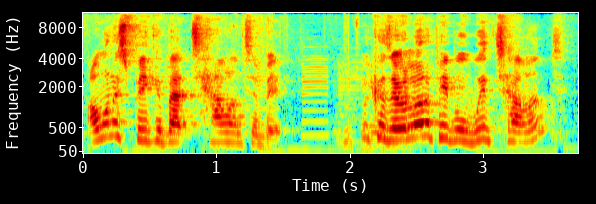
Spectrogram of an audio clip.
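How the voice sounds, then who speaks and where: A man's voice: very high voice, expressive, fast, music in the background. Earnest man asking questions. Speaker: host. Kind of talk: casual interview chat. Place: indoor games room with pool table.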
